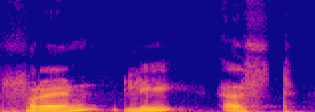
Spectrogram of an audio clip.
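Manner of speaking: "friendliest" with a gap after friend and after li; three separate syllables. Shown as a demonstration. Teacher repeating the three-syllable demonstration, "friendliest" in spaced beats. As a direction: break "friendliest" into friend, li, est. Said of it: "We produce three syllables".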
